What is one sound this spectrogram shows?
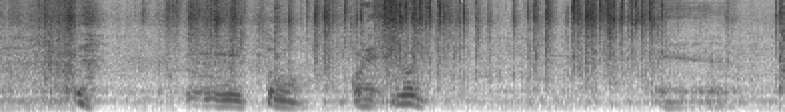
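A plastic package crinkles and rustles.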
